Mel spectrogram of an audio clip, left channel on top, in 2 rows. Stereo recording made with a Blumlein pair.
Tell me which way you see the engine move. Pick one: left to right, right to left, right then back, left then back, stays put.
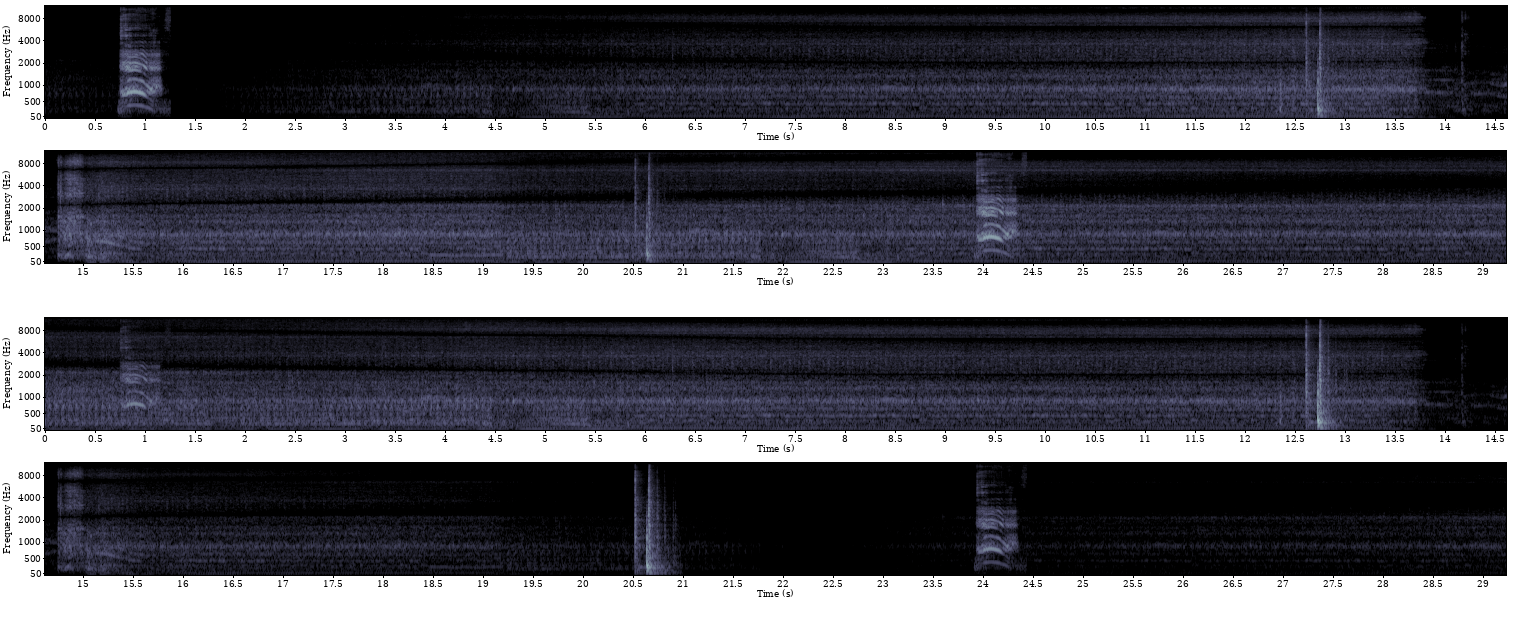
right to left.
